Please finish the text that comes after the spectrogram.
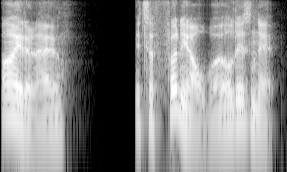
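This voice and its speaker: Radio play role: older English male resident, sly and dryly jokey, medium-pitched man performing. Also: very animated, normal speed, very noisy, lightly acted. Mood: rueful, reflective. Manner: jokey, mock-grand turns of phrase. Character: wry, scheming older man, a care home resident. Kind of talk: amateur radio play acting.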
